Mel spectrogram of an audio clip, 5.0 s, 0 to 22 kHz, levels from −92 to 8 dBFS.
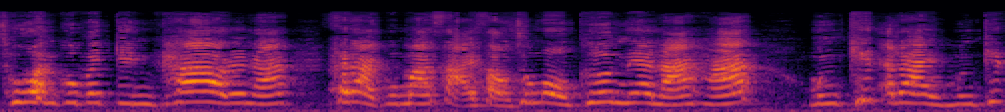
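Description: A speech clip with two faults. Throughout, the audio has plainly audible damage from what is likely Vorbis compression: nothing survives above 14.2 kHz, and the treble that remains is so coarsely quantised that its fine detail has turned into noise of similar energy. The result is a hissy, grainy top end, roughened tonal components and softened consonant attacks, which points to a low bitrate in the region of 33 kbps. Separately, from 2.29 to 2.35 s, a 60 ms stretch, the level falls abruptly by about 6 dB and then recovers. That step is likely the signature of one channel dropping out: with one stereo channel briefly lost, the mono sum carries only half of the material common to both sides, and anything present only in the missing channel vanishes for that interval.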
